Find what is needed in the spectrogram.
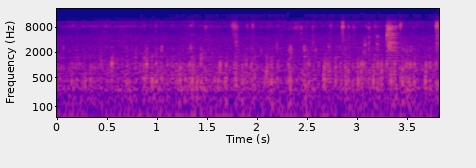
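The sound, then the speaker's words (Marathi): Eggplant simmers in a covered pot with water set on the lid, seasoned with chili powder. The bubbling is faint and steady, with soft irregular pops. “झाकणात पाणी ठेवून वांगी शिजवायची आहेत”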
